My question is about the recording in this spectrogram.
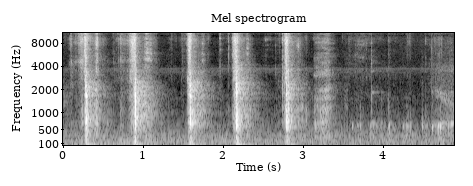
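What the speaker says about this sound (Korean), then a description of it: "노랑 피망도 잘게 썰게요." Yellow bell pepper chopped with a knife on a cutting board, five sharp, evenly spaced chops close up, then quieter light tapping, with no talking.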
